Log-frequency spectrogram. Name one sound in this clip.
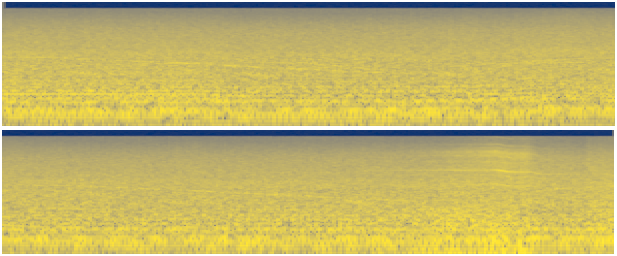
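Propeller engines drone steadily as a plane flies low.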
